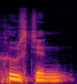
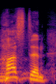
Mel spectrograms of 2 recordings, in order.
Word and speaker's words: Huston: an academy award film noir directed by john huston houston oh it's houston houston yeah it's jennifer houston's dad yes oh wow and grandfather of jack houston houston houston who's with you guys well there's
